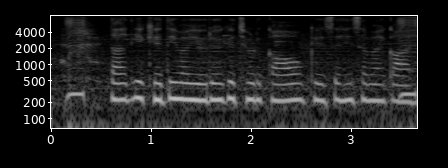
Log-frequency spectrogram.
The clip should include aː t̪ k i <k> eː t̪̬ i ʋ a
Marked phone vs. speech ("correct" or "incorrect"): incorrect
